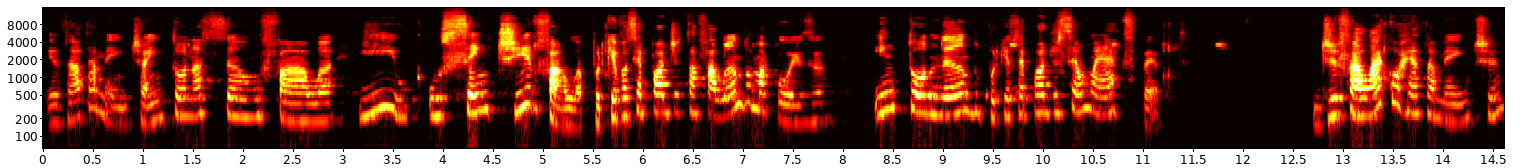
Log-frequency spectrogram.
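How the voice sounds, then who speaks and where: A woman, hosting a reflective live online talk in a slow, musing way with many hesitations and tag questions. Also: on the high side, expressive, a bit bright, low-quality recording. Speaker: host.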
